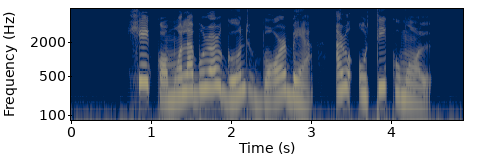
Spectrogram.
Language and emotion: Assamese, disgusted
